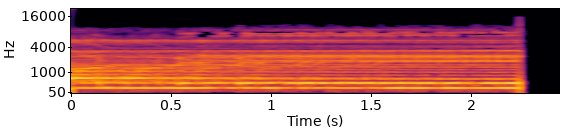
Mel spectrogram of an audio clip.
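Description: A male voice chanting, holding one long steady note.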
